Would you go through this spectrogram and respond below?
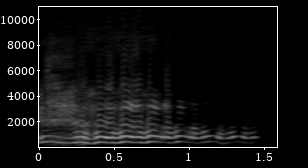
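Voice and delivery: long, high, loud rolling laugh. Real, not acted. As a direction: laugh out loud at your own remark. Laughs at own remark.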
